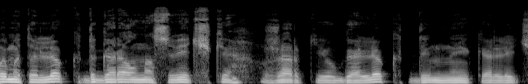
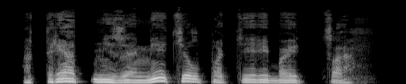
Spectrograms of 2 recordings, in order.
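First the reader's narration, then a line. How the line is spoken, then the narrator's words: Very soft whisper. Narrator (Russian): тихо-тихо прошептал наш герой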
